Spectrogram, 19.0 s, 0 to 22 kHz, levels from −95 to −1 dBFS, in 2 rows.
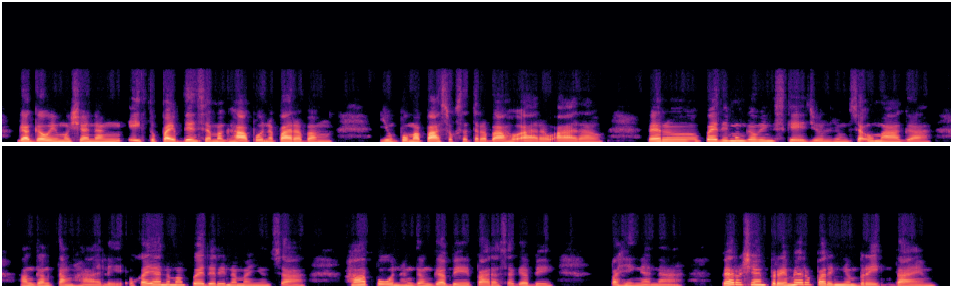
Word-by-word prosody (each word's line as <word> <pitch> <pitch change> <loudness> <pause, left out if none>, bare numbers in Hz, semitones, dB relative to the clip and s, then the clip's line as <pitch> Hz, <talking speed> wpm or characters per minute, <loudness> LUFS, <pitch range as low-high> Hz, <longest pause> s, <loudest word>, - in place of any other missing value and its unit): gagawin 195 +1 +5
mo 200 - -1
siya 195 0 0
ng 185 -1 -3
8-5 180 -1 +3
din 240 -1 +2
sa 185 -5 -2
maghapon 175 +4 +3
na 190 - -3
para 180 -2 +6
bang 175 0 -3 0.5
'yong 195 -2 -4
pumapasok 180 -3 +4
sa 175 - -5
trabaho 165 0 +1
araw-araw. 150 +4 -1 0.5
Pero 250 +3 +1
puwede 255 +1 +3
mong 270 -2 +3
gawing 250 -1 0
schedule 190 -4 -5
'yong 180 -1 -9
sa - - -1
umaga 170 -8 -2 0.4
hanggang 180 0 -2
tanghali 150 -6 -5
o 190 - -9
kaya 255 +3 +3
naman 260 -1 +1
puwede 240 -1 0
rin 245 - -2
naman 215 -2 -4
'yon 210 - -10
sa 175 0 -5 0.4
hapon 225 -5 +1
hanggang 180 -3 -4
gabi, 205 -4 -1
para 165 0 -2
sa 170 - -8
gabi 170 -2 -5 0.6
pahinga 170 -3 -4
na. 155 0 -7 0.4
Pero 315 +5 +6
siyempre 285 -6 +3
meron 325 +2 +3
pa 270 -2 +3
rin 255 -2 +3
'yong 235 -3 0
break 195 +5 -4
time, 170 +1 -3
190 Hz, 160 wpm, -24 LUFS, 170-230 Hz, 0.6 s, para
